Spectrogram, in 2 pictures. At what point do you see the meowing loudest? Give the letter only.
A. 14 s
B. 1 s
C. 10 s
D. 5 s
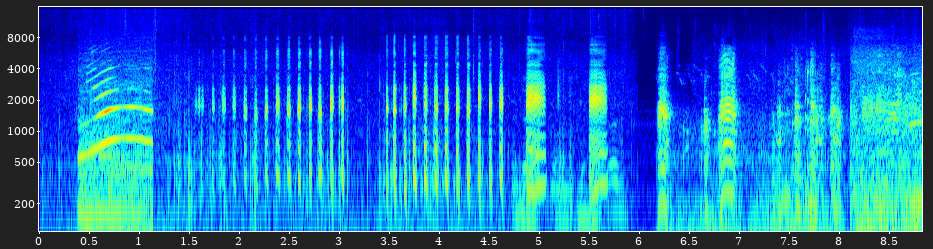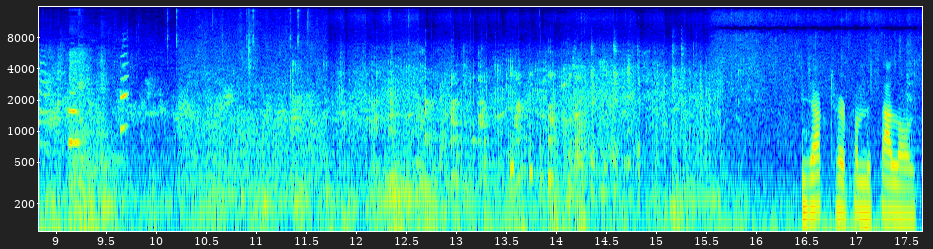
B.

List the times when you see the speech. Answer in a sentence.
You can hear the speech from 16.4 to 17.6 s.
